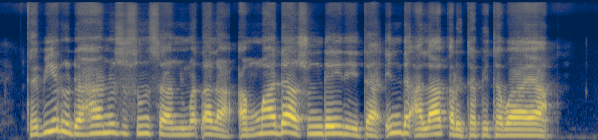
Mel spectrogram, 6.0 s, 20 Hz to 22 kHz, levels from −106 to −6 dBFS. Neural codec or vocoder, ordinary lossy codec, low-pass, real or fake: autoencoder, 48 kHz, 128 numbers a frame, DAC-VAE, trained on Japanese speech; none; none; fake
